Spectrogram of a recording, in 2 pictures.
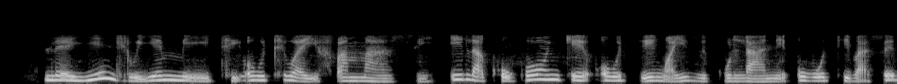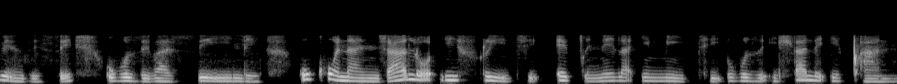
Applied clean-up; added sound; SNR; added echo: none; none; none; none.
